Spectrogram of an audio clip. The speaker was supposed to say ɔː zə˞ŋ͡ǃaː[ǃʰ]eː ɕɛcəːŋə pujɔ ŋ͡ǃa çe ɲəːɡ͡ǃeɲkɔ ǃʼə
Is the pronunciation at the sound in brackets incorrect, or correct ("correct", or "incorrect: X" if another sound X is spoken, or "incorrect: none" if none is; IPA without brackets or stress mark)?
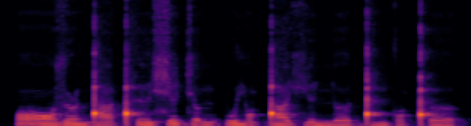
correct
